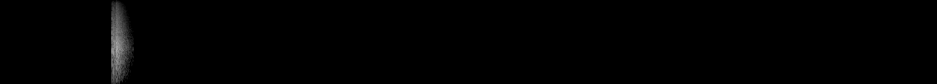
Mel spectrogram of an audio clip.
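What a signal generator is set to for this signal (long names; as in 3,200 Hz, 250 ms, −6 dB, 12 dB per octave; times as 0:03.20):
synth clap length 0.22 s, apart 14 ms, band 2,100 Hz, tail 0.25 s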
